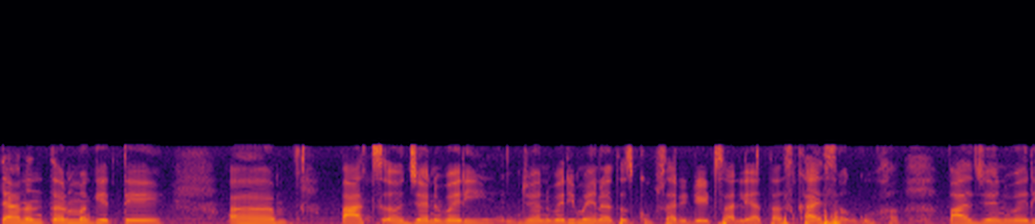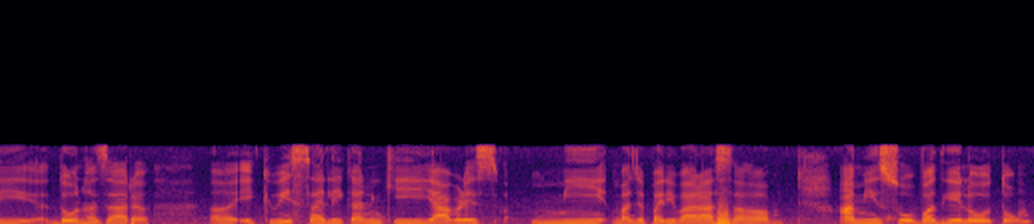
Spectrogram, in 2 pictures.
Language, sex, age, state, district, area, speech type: Marathi, female, 18-30, Maharashtra, Akola, rural, spontaneous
